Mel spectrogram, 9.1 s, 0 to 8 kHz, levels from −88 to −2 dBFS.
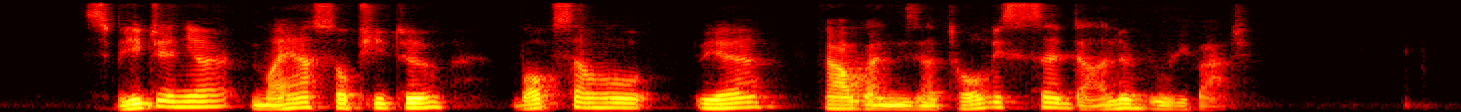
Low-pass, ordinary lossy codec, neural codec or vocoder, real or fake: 7.2 kHz; AAC, 48 kbps; codec, 16 kHz, 1.1 kbps, Voila-Tokenizer; fake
